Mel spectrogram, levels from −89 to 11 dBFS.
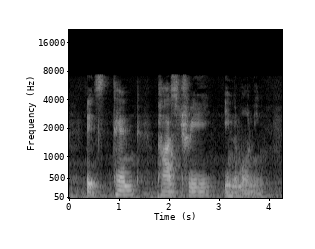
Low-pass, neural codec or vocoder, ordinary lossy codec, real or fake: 7.2 kHz; codec, 16 kHz, 16 kbps, FunCodec, trained on Chinese and English, 50 frames a second; none; fake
